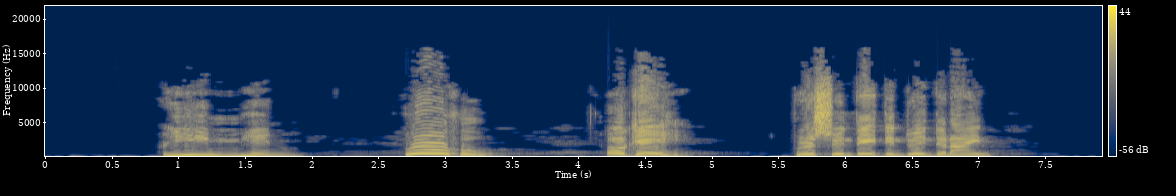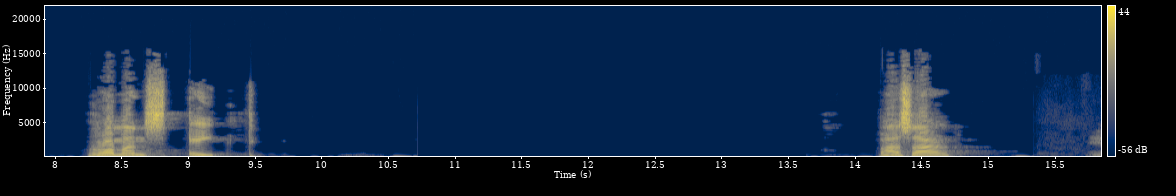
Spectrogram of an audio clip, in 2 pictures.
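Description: An elderly man preaches with emphasis into a microphone, in short bursts with pauses.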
